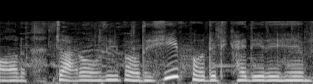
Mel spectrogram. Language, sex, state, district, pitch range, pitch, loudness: Hindi, female, Goa, North and South Goa, 185-200 Hz, 190 Hz, -14 LUFS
